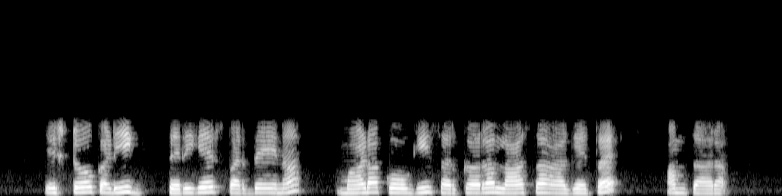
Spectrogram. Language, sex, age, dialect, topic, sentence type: Kannada, female, 18-24, Central, banking, statement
